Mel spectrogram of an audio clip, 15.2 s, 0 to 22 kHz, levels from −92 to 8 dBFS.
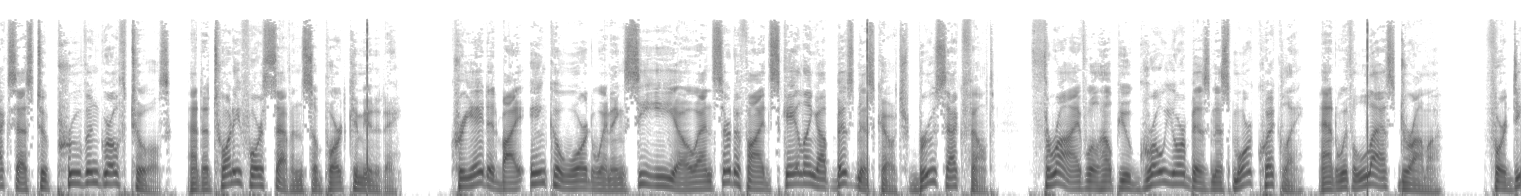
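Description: At 3.68 s a sharp, loud click cuts through the speech. The same snap returns at 8.68 s, just after "and certified scaling up", and again at 13.68 s, after "more quickly and with". The clicks repeat every 5 seconds. This is a file header played as audio. The speech was joined from 5-second pieces, and each piece kept its header. Those header bytes were decoded as samples, so every join produces a brief burst of noise.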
